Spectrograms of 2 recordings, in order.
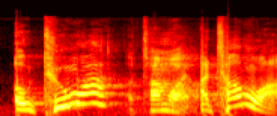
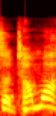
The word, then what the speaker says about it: Ottumwa: And Jacob, I think I'm going to pronounce this right. Ottumwa? Ottumwa.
